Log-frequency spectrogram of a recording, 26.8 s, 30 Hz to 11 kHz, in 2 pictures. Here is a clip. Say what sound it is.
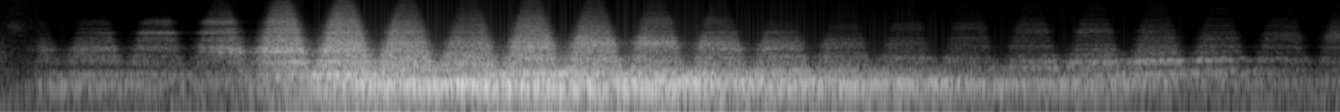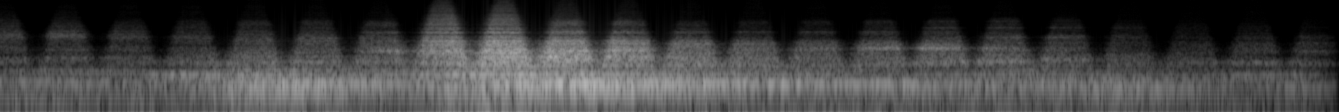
sci-fi 01
Original track has been recorded by Sony IRC Recorder and it has been edited in Audacity by this effects: Flanger.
